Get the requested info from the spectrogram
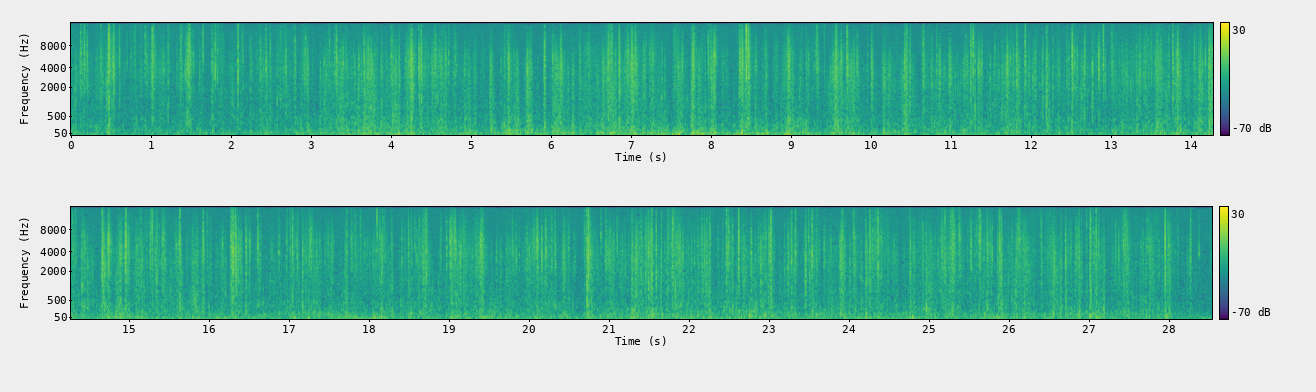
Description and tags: Paper sound
Just sound of paper....what else to say? :D
folding, sqeezing, sound, paper, mocking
